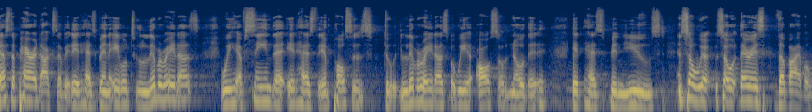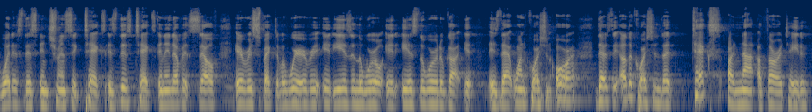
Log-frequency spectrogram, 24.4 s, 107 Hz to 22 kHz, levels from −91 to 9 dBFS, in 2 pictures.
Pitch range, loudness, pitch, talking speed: 150-175 Hz, -21 LUFS, 155 Hz, 200 wpm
